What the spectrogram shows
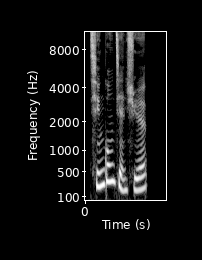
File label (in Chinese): "勤工俭学", Chinese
